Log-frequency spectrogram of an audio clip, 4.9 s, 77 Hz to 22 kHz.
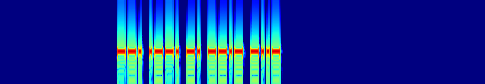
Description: Morse code, heard as a keyed tone, about 44 wpm, 700 Hz. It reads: GPNQX
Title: Code Groups - 5 Letter:Numbers - 45wpm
